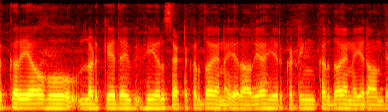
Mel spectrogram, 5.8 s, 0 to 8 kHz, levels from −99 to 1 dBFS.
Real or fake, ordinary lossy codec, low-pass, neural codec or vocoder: real; none; 7.2 kHz; none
